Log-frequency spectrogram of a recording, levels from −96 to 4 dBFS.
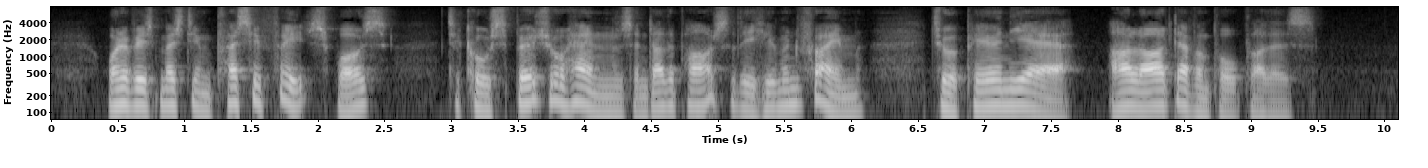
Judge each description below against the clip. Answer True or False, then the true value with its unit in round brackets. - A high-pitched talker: False (125 Hz)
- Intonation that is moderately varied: True (4.6 semitones)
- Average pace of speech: True (160 wpm)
